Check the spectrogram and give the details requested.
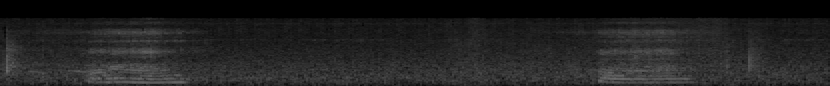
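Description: Two loud, rough, buzzing snores about four seconds apart with quiet pauses between; ordinary snoring.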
